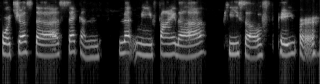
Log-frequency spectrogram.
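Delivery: "for just a second" said slowly with the words joined; each phrase slowed down so the links are heard; teacher's slowed-down model; slow linking demo. Shown as a demonstration. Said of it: "这里有一个连音".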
